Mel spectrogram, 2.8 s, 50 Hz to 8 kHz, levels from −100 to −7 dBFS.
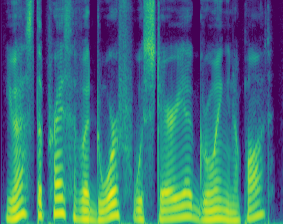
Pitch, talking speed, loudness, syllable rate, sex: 135 Hz, 255 wpm, -17 LUFS, 6.3 syllables/s, male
